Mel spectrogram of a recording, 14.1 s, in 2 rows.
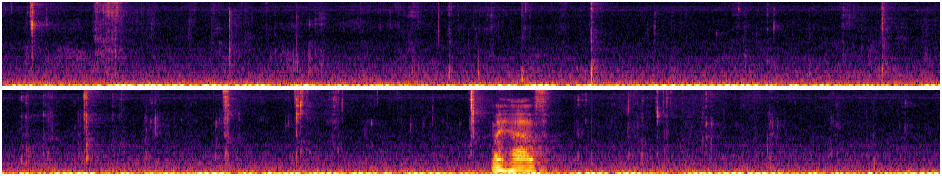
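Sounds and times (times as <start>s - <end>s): chewing pizza crust: 0.0s - 14.0s.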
